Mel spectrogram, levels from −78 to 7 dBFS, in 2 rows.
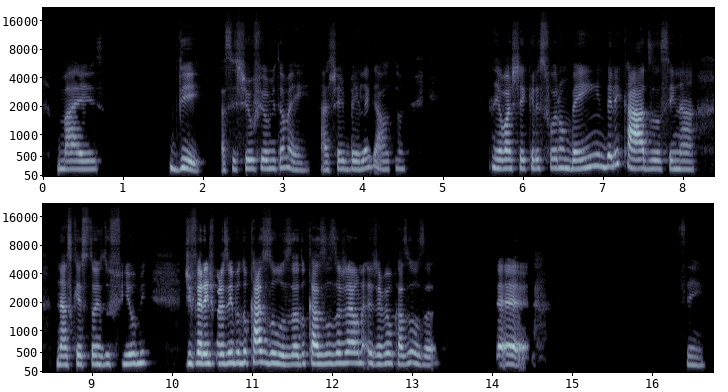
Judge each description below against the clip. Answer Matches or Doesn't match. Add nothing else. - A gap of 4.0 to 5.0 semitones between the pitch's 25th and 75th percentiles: Doesn't match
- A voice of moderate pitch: Doesn't match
